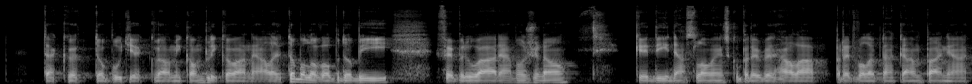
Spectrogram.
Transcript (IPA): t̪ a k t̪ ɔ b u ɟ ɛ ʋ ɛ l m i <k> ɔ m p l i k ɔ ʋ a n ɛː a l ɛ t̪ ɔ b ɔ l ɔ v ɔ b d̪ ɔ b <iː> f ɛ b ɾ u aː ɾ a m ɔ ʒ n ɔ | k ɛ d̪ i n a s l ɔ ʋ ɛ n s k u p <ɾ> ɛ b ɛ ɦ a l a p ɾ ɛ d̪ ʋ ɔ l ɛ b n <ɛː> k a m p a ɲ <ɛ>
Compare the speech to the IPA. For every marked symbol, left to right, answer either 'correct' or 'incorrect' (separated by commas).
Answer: correct, correct, correct, incorrect, incorrect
